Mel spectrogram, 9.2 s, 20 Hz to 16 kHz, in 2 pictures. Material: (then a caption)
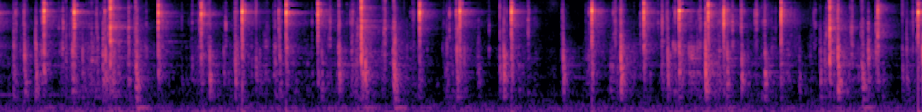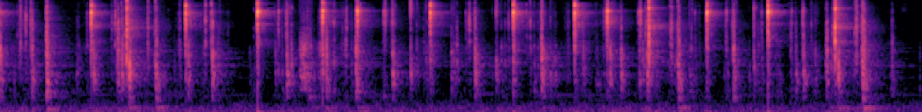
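Plastic. A pink plastic mechanical keyboard with round backlit keycaps and a hollow body, resting on a wooden surface, is typed on with long painted nails and fingertips. About 55 short, sharp, bright clacks come in a steady stream, each dying almost instantly, with a light hollow thud beneath.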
